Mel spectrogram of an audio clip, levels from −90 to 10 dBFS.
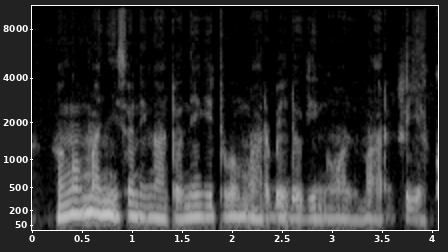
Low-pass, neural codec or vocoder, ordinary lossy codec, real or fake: none; vocoder, 22.05 kHz, 80 mel bands, WaveNeXt; none; fake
